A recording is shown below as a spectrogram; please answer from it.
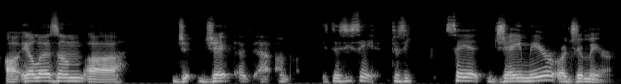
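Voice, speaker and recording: A man's voice: a little high, normal speed, darkish tone. A man, a hip hop artist talking casually as an interview guest, emphatic and prone to repeating words as he starts sentences.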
